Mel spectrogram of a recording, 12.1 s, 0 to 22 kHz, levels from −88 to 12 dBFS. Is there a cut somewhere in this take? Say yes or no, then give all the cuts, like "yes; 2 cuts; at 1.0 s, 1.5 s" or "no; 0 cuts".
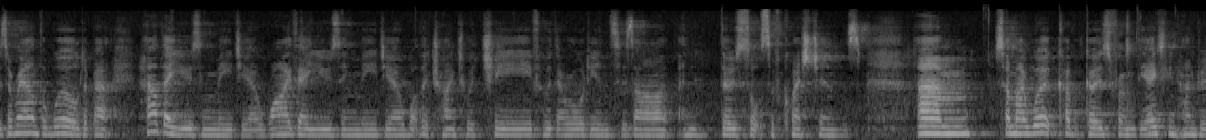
no; 0 cuts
